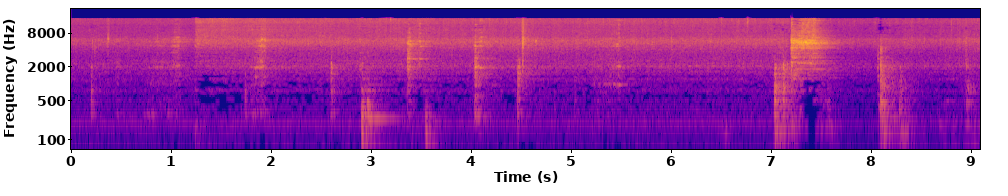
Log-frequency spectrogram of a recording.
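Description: Diced onions sizzling steadily in hot olive oil in a large stainless steel pot, with a chef's knife repeatedly scraping and tapping on a cutting board as minced garlic is pushed into the pot. A brief louder rush of noise comes about seven seconds in.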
